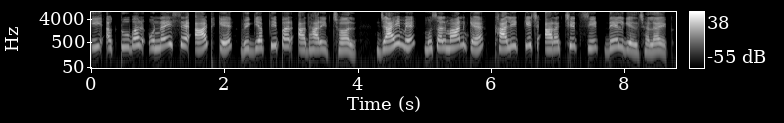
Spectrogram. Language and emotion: Maithili, neutral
